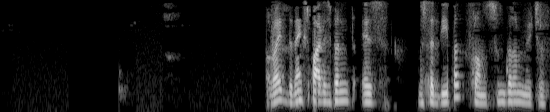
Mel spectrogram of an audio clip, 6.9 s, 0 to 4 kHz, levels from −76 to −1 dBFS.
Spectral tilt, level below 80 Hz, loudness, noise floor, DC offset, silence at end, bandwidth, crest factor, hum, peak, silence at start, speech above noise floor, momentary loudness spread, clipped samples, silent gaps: -10.5 dB/octave; -62 dBFS; -22 LUFS; -67 dBFS; under 0.1%; 0 s; 4 kHz; 24 dB; none; -2 dBFS; 3.3 s; 46 dB; 10 LU; under 0.1%; none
